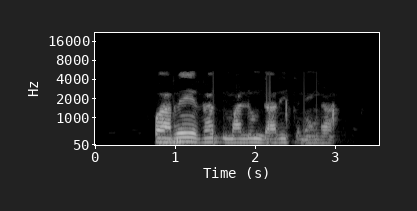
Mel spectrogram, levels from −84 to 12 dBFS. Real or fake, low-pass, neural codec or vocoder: real; 5.4 kHz; none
